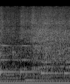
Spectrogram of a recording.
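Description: Geera pork frying on high heat in an enamel pan, a steady, loud, close hiss of sizzling fat with no voices.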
